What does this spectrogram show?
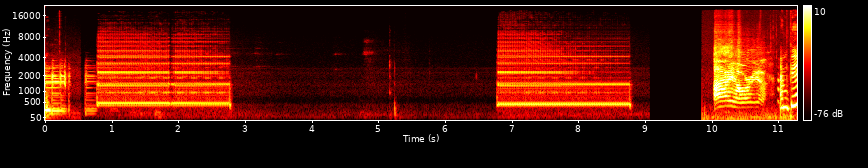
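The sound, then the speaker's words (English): Two long electronic telephone ring tones, each about two seconds, separated by a pause of silence, then a voice briefly answers as the call connects. “today we picked up the phone to talk about how students can cope with mental illness while dealing with their everyday responsibilities.”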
